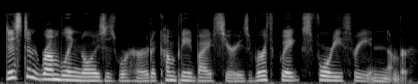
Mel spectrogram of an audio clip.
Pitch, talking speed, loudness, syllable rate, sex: 185 Hz, 215 wpm, -20 LUFS, 6.6 syllables/s, female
